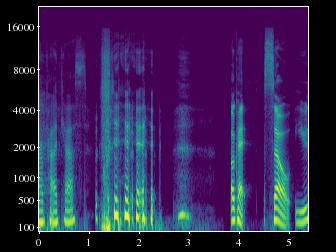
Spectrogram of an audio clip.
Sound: laughing

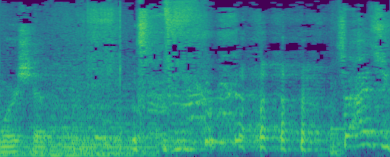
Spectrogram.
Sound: Chris and Shane laughing

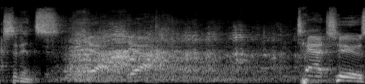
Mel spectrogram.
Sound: audience laughing

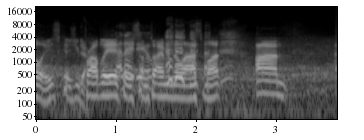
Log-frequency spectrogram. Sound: laughs

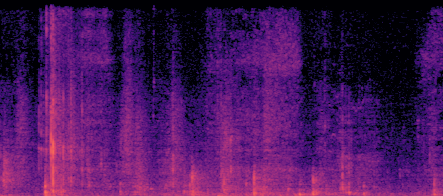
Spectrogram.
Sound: food crunching

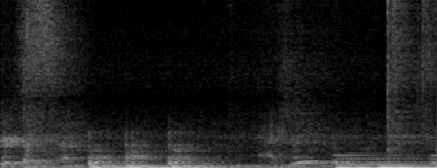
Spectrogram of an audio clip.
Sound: knock on door; gentle piano underscore

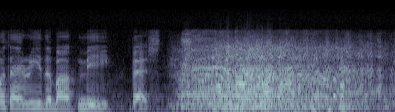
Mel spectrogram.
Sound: laughter

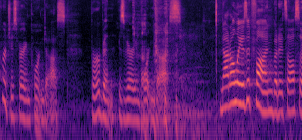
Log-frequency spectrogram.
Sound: laughter

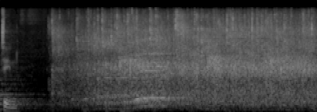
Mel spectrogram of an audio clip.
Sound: audience applauding

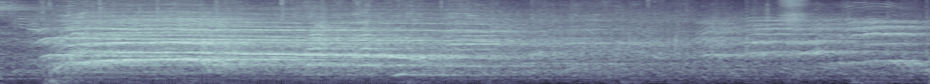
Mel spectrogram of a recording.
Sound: people cheer; audience applauds

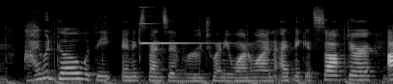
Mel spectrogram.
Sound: bell rings

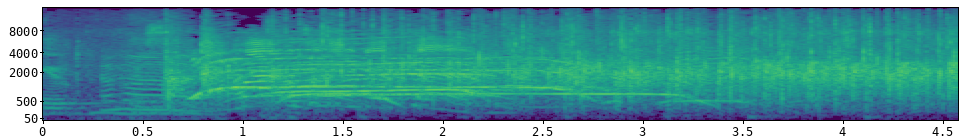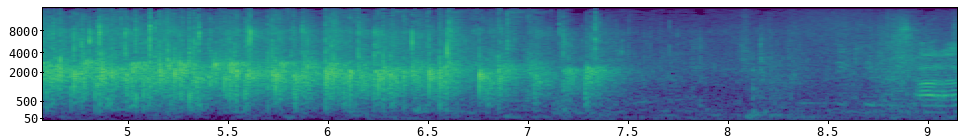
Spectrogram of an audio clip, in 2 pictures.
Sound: applause

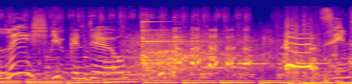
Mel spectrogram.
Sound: laughing

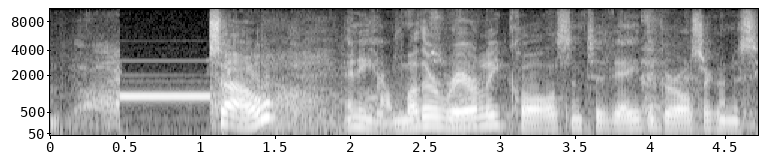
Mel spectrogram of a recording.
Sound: groaning

